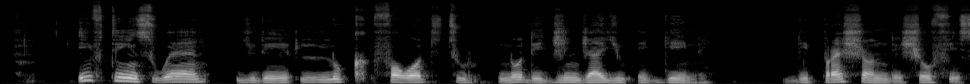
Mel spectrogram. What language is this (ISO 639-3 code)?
pcm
